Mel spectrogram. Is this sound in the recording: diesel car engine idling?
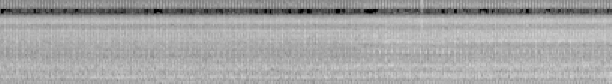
yes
